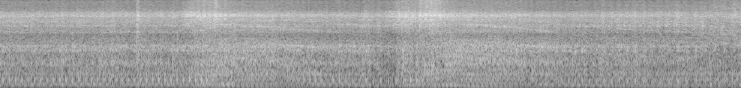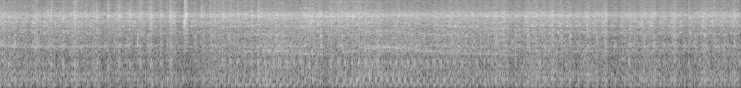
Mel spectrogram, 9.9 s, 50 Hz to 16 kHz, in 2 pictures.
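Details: 1983 Honda Goldwing Aspencade project engine running for the first time, started on full choke with throttle held wide open: ragged, stumbling beat with surging revs; rough running that needs tuning, carburettor suspected, not confirmed.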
